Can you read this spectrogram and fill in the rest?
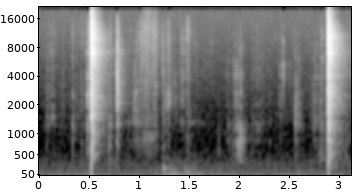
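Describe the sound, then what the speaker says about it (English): A corner rounder punch clipping the corners of a journaling card, two sharp, loud snapping clicks about two seconds apart, close up with faint handling noises between them. "So I'll just take my corner rounder and round them off."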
